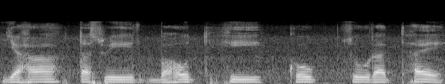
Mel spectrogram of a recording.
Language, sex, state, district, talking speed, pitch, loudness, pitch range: Hindi, male, Madhya Pradesh, Dhar, 80 wpm, 115 Hz, -14 LUFS, 110-115 Hz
